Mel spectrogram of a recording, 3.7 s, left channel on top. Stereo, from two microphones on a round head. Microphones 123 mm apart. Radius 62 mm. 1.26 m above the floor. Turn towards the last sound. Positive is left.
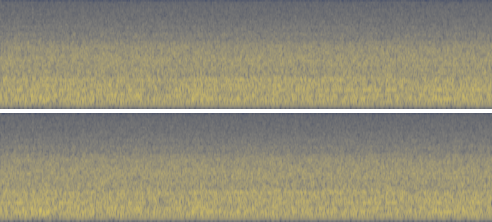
No sound to turn to.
